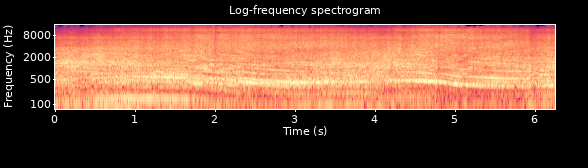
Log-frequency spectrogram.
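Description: Racing motorcycle engine at high revs on a long straight, its pitch climbing in steps through upshifts and dropping sharply twice.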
